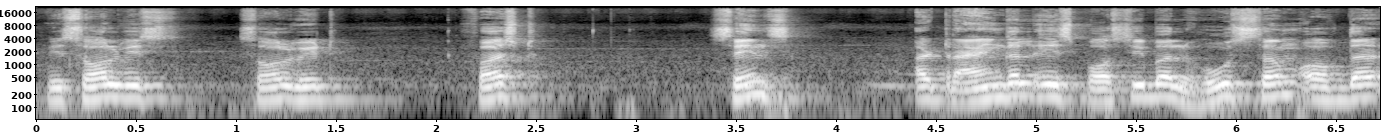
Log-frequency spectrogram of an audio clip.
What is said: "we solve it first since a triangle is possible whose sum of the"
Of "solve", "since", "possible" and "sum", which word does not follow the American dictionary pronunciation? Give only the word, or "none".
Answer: none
